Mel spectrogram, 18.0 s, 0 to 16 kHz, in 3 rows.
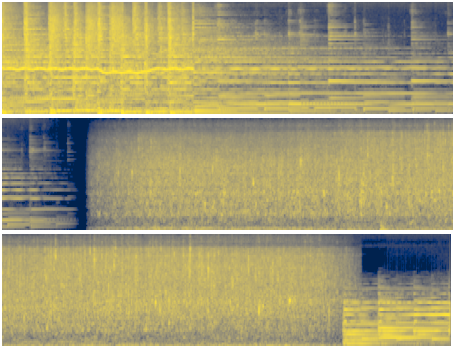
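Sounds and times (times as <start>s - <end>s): running water rushing: 7.2s - 16.6s.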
